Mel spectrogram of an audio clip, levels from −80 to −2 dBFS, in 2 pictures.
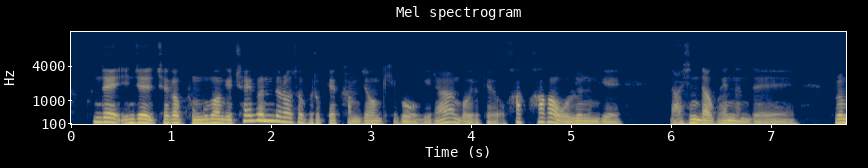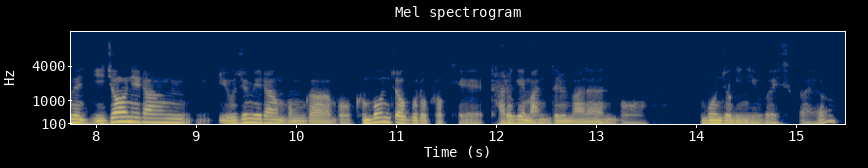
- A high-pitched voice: No, low, 110 Hz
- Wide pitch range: Yes, wide, 7.4 semitones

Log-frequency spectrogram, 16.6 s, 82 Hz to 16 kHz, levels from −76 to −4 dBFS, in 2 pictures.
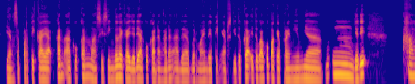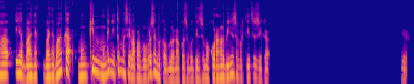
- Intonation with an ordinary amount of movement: Yes, average, 3.8 semitones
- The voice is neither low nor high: No, low, 125 Hz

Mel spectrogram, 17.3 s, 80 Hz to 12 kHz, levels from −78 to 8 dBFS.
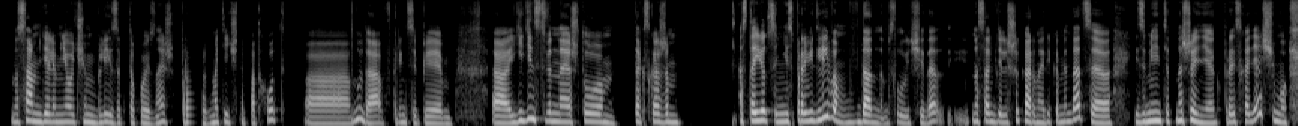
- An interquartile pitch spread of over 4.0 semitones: No, average, 3.4 semitones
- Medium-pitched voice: No, high, 200 Hz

